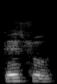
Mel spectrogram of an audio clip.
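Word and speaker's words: です: Burada da yazdığım gibi desu diye yazılıyor ama Des şeklinde telaffuz ediliyor fiil en sonundaki da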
